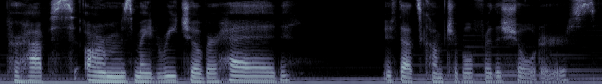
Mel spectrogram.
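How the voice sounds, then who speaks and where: A woman teaching yoga, guiding a practice in a gentle, soothing, unhurried manner. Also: low voice, level tone, music in the background. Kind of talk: guided yoga and meditation instruction.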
